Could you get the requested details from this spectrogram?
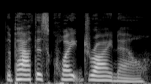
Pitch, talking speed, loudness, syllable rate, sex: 185 Hz, 235 wpm, -18 LUFS, 5.0 syllables/s, female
